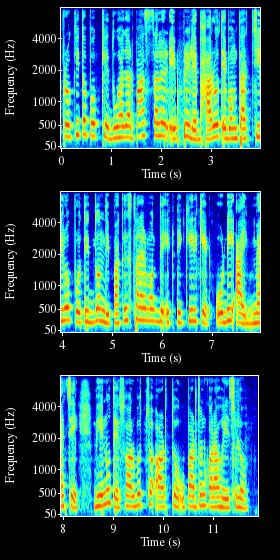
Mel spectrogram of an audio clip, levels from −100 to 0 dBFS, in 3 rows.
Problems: constant background noise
